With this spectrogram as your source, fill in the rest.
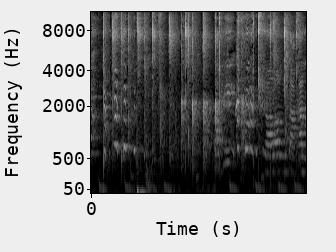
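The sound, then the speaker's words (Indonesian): Hands clap rapidly and irregularly for several seconds, a dense run of sharp, loud smacks, with voices calling out and cheering over the clapping. “kita hari ini eh, tepuk tangan dulu ya eh, teman-teman ya.”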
